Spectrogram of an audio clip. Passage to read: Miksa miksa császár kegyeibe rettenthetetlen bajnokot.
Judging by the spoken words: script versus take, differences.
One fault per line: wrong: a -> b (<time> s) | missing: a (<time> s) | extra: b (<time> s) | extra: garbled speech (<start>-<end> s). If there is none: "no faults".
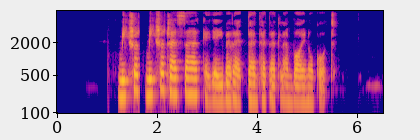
no faults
